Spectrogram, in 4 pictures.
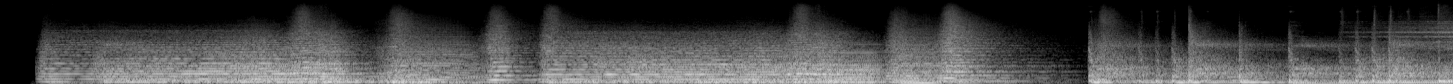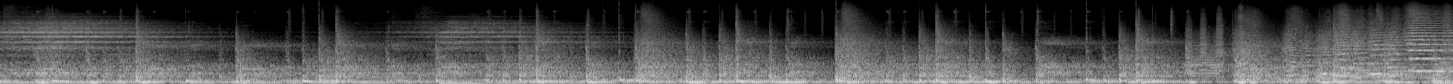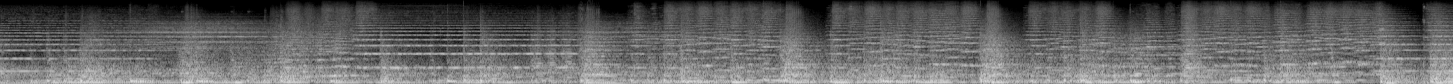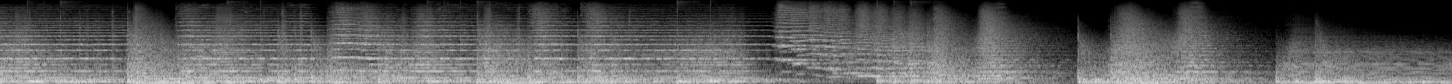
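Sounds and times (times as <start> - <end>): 
mountain battle music: 0.4 - 58.1.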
